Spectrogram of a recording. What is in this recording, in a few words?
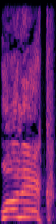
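"oleg", battlechatter, Russian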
